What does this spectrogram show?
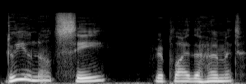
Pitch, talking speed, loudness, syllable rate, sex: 160 Hz, 170 wpm, -15 LUFS, 4.7 syllables/s, male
